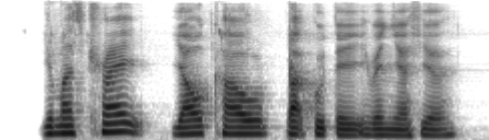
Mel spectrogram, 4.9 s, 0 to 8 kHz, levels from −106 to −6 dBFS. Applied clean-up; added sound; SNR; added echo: neural mask model DeepFilterNet 3.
